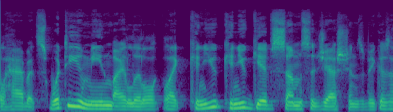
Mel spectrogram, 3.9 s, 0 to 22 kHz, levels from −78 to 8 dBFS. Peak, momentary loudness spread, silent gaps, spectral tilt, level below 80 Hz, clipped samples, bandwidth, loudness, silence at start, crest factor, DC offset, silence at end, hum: -4 dBFS; 6 LU; none; -5 dB/octave; -52 dBFS; under 0.1%; 15.5 kHz; -19 LUFS; 0 s; 14 dB; under 0.1%; 0 s; none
